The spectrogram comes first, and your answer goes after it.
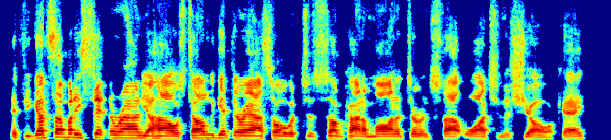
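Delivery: ordinary talk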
